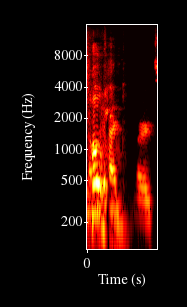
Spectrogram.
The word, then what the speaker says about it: Hovind: Yeah, he was mispronouncing. Yeah, and it's Hovind.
